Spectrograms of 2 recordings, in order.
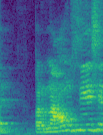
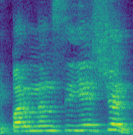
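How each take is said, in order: First: "प्रोनाउंसिएशन" with noun in the middle; wrong pronunciation. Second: "प्रोनंसिएशन" slowly as pur-nun-si-AY-shun; correct pronunciation. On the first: Teacher rejects it for learners, pro-noun-siation. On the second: Teacher corrects learners, slow "प्रोनंसिएशन" with nun. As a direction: keep nun, never noun, in "प्रोनंसिएशन". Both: Shown as a demonstration. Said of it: "प्रोनाउंसिएशन नहीं".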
